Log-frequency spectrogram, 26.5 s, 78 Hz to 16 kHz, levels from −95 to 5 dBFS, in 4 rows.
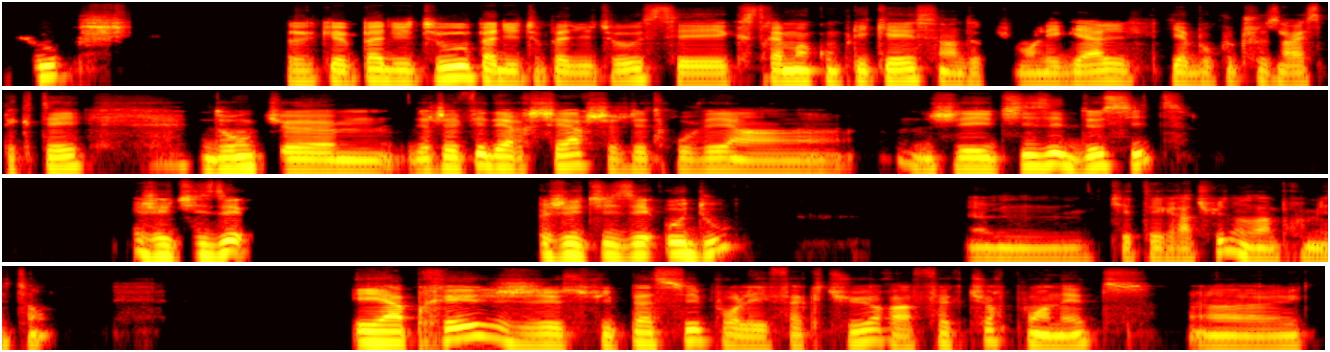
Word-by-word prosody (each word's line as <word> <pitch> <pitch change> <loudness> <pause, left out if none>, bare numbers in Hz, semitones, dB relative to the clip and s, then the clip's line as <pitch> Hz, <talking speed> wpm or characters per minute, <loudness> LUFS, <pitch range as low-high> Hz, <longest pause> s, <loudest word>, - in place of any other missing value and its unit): tout. 145 +1 +1 1.1
Sauf 105 0 -2
que 110 - +1
que 100 - 0
pas 120 +3 +3
du 110 -1 +1
tout, 130 +4 +5
pas 105 - +5
du 105 -1 +1
tout, 105 - -6
pas 105 - 0
du 95 0 -6
tout, 110 +4 -2
c'est 95 -6 -2
extrêmement 110 +3 +1
compliqué, 110 +2 -1
c'est 120 - -5
un 95 - -3
document 90 +1 -11
légal, 100 +3 0 0.2
il - - -1
y - - +3
a - - -2
beaucoup 95 0 -10
de - - -10
choses - - -6
à - - -1
respecter, 120 +2 -2 0.6
donc 115 +3 +1
hem, 100 -2 +1
j'ai 105 +3 +3
fait 140 - +2
des 125 -1 +5
recherches, 130 +2 +5
j'ai 105 0 -5
trouvé 110 +1 -3
un 95 -2 -4 0.4
j'ai 115 +2 +3
utilisé 130 +6 +2
2 125 +3 +2
sites 140 +1 -2 1.3
j'ai 120 - +2
utilisé 125 +6 +2 1.4
j'ai 125 +1 +4
utilisé 125 +1 +1
Odoo 135 - +2 1.2
hem, 100 -1 -9
qui - - -8
était 100 +1 -8
gratuit 95 +10 -5
dans 125 -10 -3
un 95 -1 -3
1er 105 - -9
temps. - - -9 1.5
Et 130 -1 +8
après, 160 +8 +5
je 110 -7 +2
suis 110 0 -3
passé 125 +6 +1
pour 110 -7 -4
les 95 -1 -2
factures 125 +8 -4
à 95 - +1
facture.net 115 -2 -4 0.2
heu, 100 0 -5
110 Hz, 145 wpm, -23 LUFS, 100-125 Hz, 1.5 s, Et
